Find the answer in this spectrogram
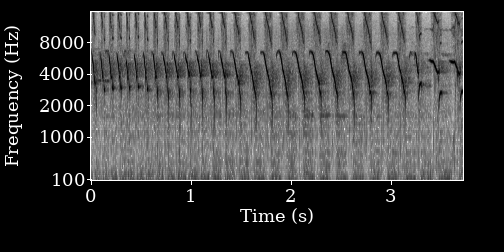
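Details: Canary in a cage during breeding season, singing a steady series of bright, steeply falling whistled notes, roughly three per second, with a high ticking trill layered above.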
